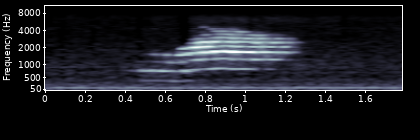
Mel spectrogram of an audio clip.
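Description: A single cat meows once, clear and fairly close, rising and falling over about half a second against a quiet low hum, with no talking.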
